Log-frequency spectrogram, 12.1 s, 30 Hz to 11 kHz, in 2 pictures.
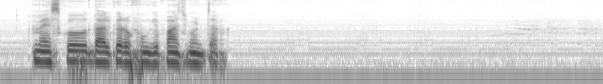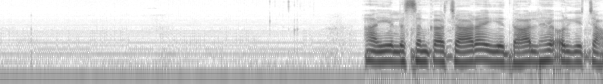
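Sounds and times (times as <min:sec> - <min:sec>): electrical mains hum: 0:00.0 - 0:12.0.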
